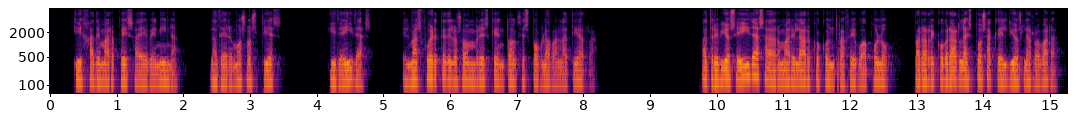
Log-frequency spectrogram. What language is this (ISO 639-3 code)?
spa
